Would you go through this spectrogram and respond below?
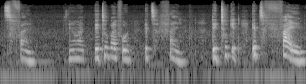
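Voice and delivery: resigned murmur to herself after crying. Retold or imitated. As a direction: give up quietly, it's fine. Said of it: "And then I'm like".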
